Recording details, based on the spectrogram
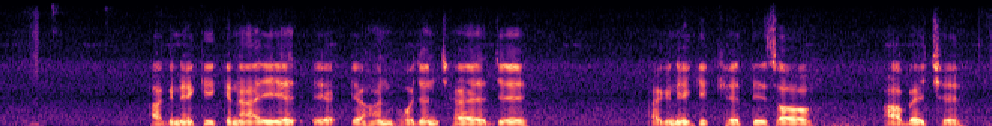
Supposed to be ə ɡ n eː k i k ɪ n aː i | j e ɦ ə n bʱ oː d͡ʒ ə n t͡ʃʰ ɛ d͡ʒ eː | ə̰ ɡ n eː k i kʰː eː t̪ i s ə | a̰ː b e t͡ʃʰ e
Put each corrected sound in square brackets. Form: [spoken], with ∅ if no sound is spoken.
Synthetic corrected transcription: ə ɡ n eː k i k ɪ n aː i | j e ɦ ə n bʱ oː d͡ʒ ə n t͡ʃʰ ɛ d͡ʒ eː | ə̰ ɡ n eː k i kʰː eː t̪ i s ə | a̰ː b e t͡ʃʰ e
